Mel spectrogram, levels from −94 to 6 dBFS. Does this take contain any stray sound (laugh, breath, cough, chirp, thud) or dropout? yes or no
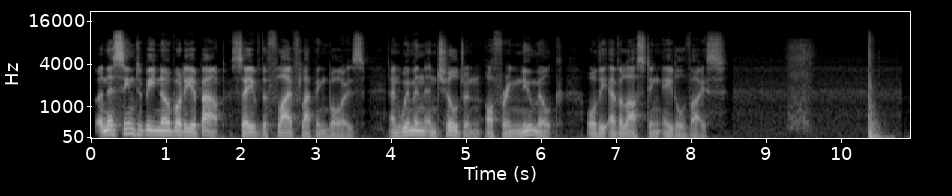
yes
